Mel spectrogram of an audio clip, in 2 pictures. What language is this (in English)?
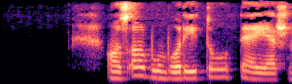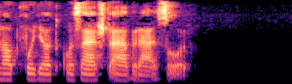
Hungarian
